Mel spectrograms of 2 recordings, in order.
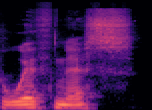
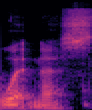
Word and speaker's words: withness: of God's graceful withness that's withness not witness that's not a mispronunciation God's withness and I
